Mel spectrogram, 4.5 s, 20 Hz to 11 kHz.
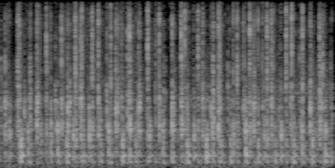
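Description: Fingertips of both hands type steadily on a Leopold FC980C full-size electrostatic capacitive keyboard with a solid body and beige and grey plastic keycaps, resting on a desk mat. About 27 quick, dry keystrokes sound in an even rhythm, each a short muted thock with a bright clack on top that dies away almost instantly.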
